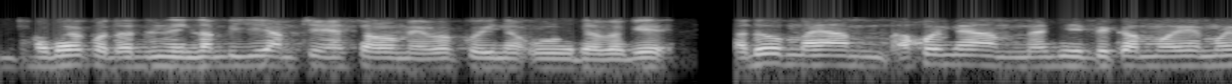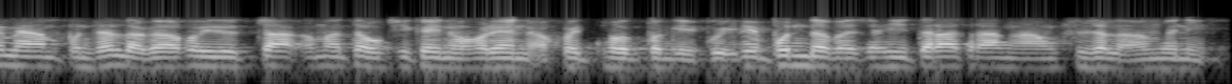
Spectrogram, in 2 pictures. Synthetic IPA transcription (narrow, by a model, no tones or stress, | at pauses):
tʰawdakotɐdunilɐmbid͡ʒijamt͡ʃẽstabɐmeβɐkojnɐʔuɾudɐβɐɡe | ɐdumɐjamɐ̰kʰojmɐjamnɐdibikɐmojmːojmɐjampunsʰɐldɐɡaːkʰojdut͡ʃakɐ̰mɐtɐw̚sʰikɐjnɔɦɔɾenɐ̰kʰojtʰɐbɐk̚pɐɡekojɾepundɐbɐt͡ʃɐɦitɐɾatɐɾaŋawŋsuzɐlɐːmbɐni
